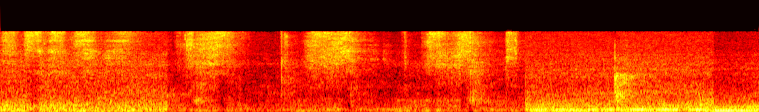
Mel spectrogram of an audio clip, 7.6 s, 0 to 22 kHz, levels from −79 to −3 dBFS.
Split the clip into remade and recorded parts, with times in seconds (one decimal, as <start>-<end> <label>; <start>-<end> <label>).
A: 0.0-2.6 remade; 2.6-3.2 recorded; 3.2-5.0 remade; 5.0-7.6 recorded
